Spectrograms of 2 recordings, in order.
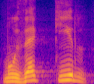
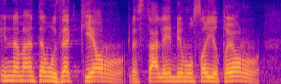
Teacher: ولا نقول إنما أنت مذكر، لست عليهم بمسيطر، كما أسمع من بعض إخواننا هداهم الله، لا بد من ترقيق هذه الراء لأنها ساكنة وقبلها مكسور · Shown in: first take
